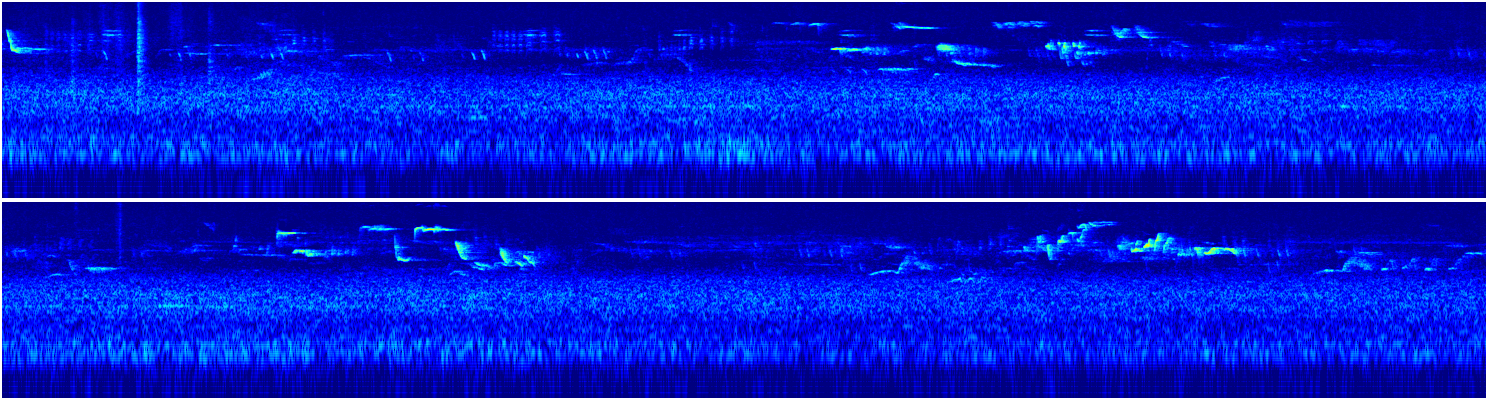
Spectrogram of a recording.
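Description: Small songbirds chirping and twittering in scattered short bursts, thickest about a third of the way in, again past the middle and near the end, over steady background noise.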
